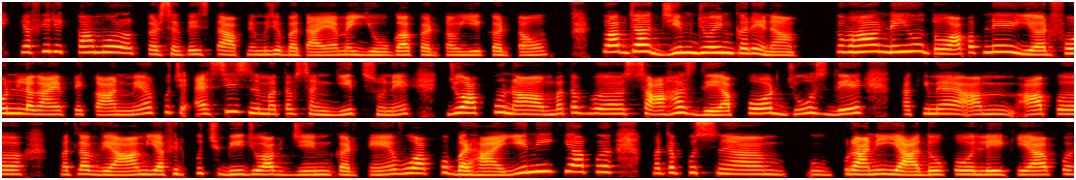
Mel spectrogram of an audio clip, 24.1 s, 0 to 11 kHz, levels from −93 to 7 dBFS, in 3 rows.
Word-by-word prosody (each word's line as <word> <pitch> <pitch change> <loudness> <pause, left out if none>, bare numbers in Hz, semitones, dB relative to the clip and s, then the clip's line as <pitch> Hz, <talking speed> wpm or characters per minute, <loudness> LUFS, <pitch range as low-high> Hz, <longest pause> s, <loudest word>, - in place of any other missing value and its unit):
या 355 - -1
फ़िर 395 +3 -5
एक 375 - -4
काम 345 0 0
और 350 -1 +1
आप 295 - -5
कर 240 - -1
सकते 230 -1 -5
हैं, 235 - -3
जैसे 235 +1 -7
आपने 215 0 -1
मुझे 220 +2 -3
बताया 195 -2 -1
मैं 210 0 -1
योगा 200 0 -1
करता 195 -2 -5
हूँ, 195 - -5
ये 200 +1 -3
करता 190 -3 -4
हूँ, 200 +3 -6 0.4
तो 380 - -2
आप 380 - +7
जहाँ 395 0 +8
जिम 310 +6 +2
जॉइन 325 0 +4
करें 285 -5 0
ना, 185 -1 -2 0.3
तो 370 - -4
वहाँ 380 +2 +6
नहीं 370 +1 +3
हो 400 0 -1
तो 270 -1 -2
आप 260 +4 +3
अपने 345 +2 -1
ईयरफोन 280 0 +1
लगाएँ 235 -4 +4
अपने 235 +1 -9
कान 210 -2 -1
में 230 +5 -4
और 310 - -1
कुछ 350 -3 -10
ऐसी 265 +10 0
स 365 - -5
मतलब 260 +1 -5
संगीत 240 0 -5
सुनें 225 +1 -5 0.3
जो 310 +5 +4
आपको 315 +3 +2
ना 250 -6 +2 0.2
मतलब 275 +1 -3
साहस 270 +3 +2
दे, 210 0 0
आपको 215 +7 0
और 295 -1 +3
जोश 260 +5 -4
दे 265 +6 +2 0.3
ताकि 240 +3 -8
मैं 270 -1 0
अम 240 +2 -1 0.3
आप 255 +1 +1 0.6
मतलब 240 +1 0
व्यायाम 205 +1 +3
या 230 -1 +3
फिर 235 +1 -7
कुछ 295 -5 -8
भी 225 +2 0
जो - - +2
आप 225 0 +2
जिम 215 +1 -1
करते 205 -1 -3
हैं, 215 +4 0
वो 270 +4 0
आपको 290 +3 0
बढ़ाएँ। 200 -4 +3
ये 300 +10 +1
नहीं 395 +2 +2
कि 405 - -2
आप 365 - -24 0.5
मतलब 305 +2 -2
कुछ 325 -1 -3
अ, 245 -2 +1 0.4
पुरानी 225 +3 +3
यादों 215 0 +5
को 225 +1 -1
लेके 220 0 0
आप 225 - -12
240 Hz, 215 wpm, -24 LUFS, 215-295 Hz, 0.6 s, जहाँ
